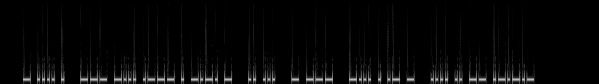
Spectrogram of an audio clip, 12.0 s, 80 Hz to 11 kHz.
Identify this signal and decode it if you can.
Morse code, heard as a keyed tone, about 25 wpm, 700 Hz. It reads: THE OBJECT IS TO BEAT HIM.
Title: Sentences from Top 1300 Words 25wpm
